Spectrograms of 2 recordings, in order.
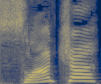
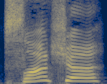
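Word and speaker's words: sláinte: Amy from Madison texting in on the text line saying the correct pronunciation of the Irish cheers to your good health is slancha. That's how I've always pronounced it. So slancha.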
